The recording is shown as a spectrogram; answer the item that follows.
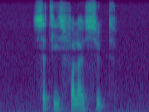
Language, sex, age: English, male, 21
